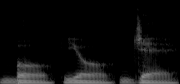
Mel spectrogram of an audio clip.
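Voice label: "boyoje", concatenated syllables; Affixing experiment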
